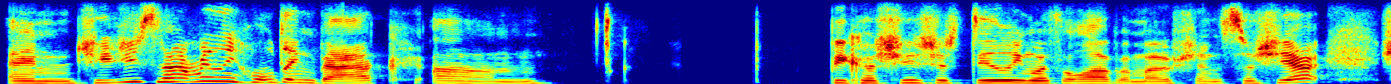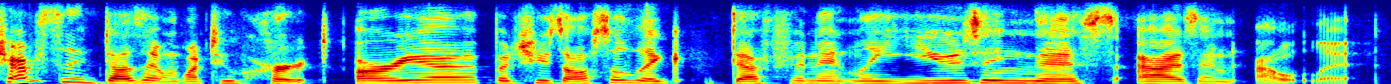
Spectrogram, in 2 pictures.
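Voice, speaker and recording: A woman's voice: mid-range voice, measured pace, no room sound. A woman playing a tabletop roleplaying game, casually narrating and discussing her character's moves, on lo-fi audio.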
